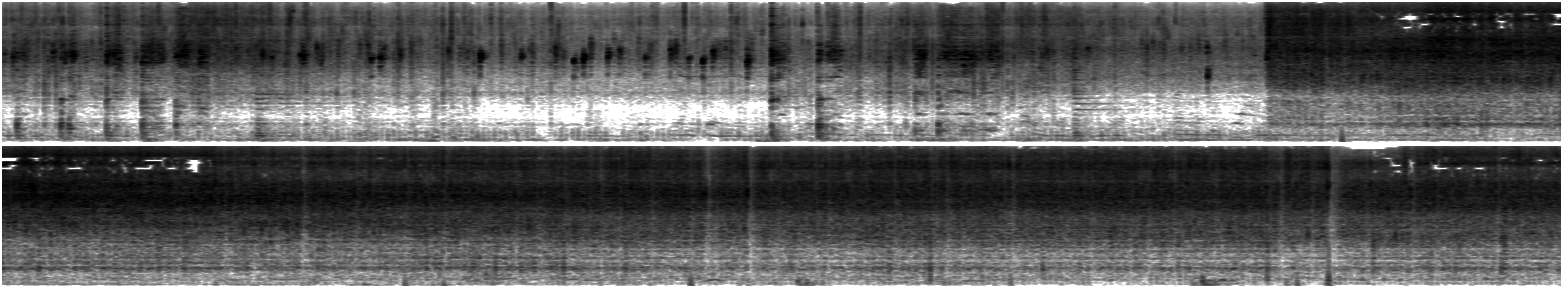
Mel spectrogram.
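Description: Metal spatula scraping and tapping round a large iron wok as sliced onions fry in oil, with an uneven sizzle. About halfway through a much louder, steady sizzle starts suddenly as raw pork pieces fry in the hot wok.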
